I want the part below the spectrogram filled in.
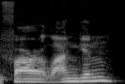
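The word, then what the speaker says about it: Fharlanghn: largan and i realize there are a couple of different ways to send say this name we just said for largon i know it could be far longer and a couple other pronunciations but ferlargan is what we've used and that's what i'm used to here's the god of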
